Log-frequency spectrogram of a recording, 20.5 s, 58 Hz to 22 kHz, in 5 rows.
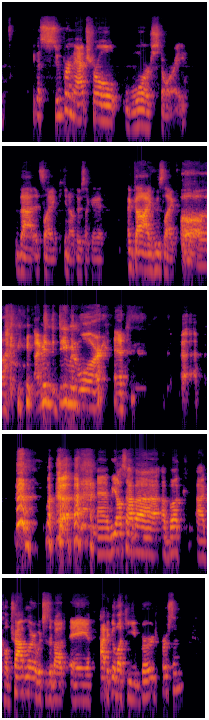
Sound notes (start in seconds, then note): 7.7 in a gruff voice; 10.7 both laugh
